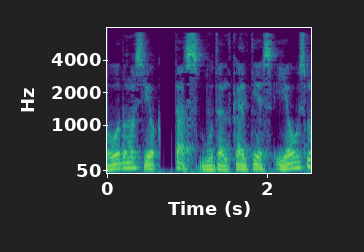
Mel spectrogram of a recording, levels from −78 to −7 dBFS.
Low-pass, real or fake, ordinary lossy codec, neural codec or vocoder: 7.2 kHz; real; MP3, 32 kbps; none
